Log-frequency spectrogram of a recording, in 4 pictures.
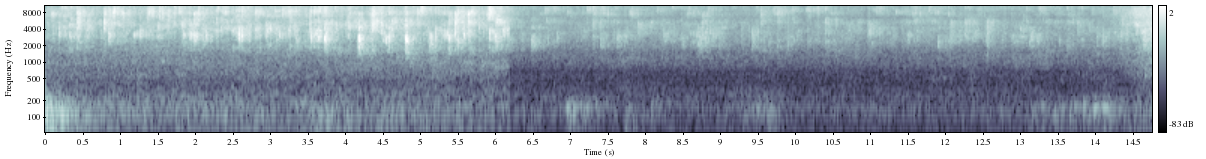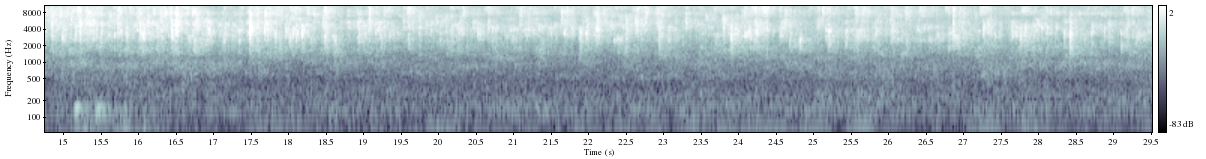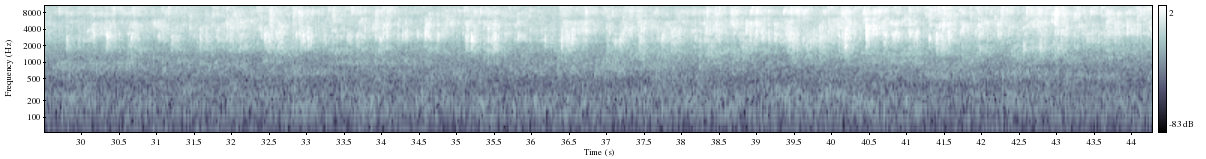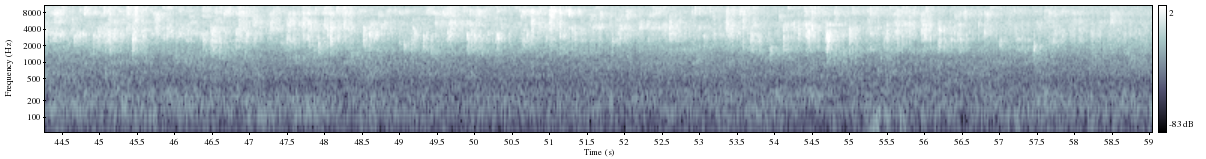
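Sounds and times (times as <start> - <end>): heavy rain: 0.0 - 1.2.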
